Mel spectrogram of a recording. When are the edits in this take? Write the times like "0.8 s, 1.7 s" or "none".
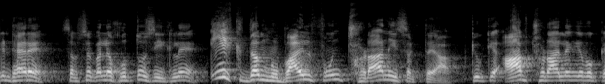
none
